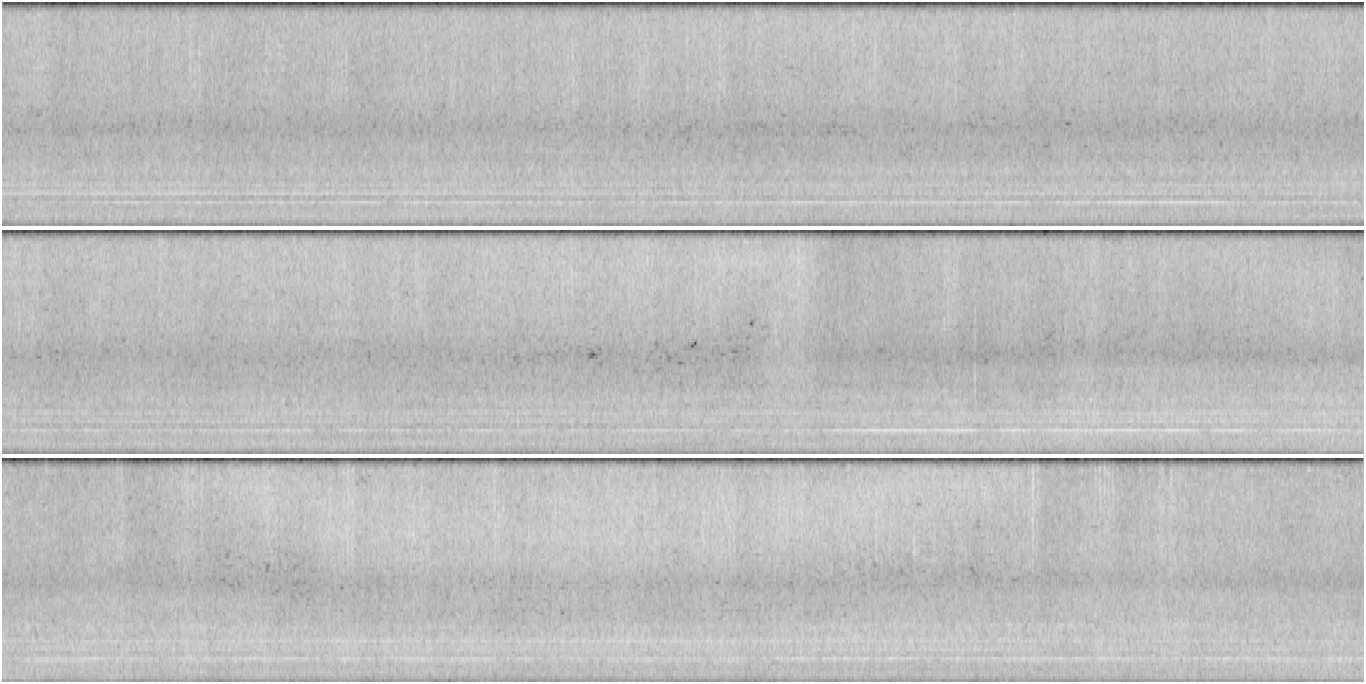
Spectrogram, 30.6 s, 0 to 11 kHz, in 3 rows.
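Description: Timesaver 37-inch single-head wide belt sander running steadily, a continuous machine hum with several steady tones. It grows slightly louder about halfway through.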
